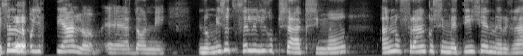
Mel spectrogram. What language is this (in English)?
Greek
